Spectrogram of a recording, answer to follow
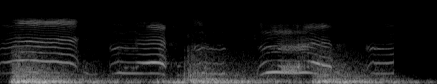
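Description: Newborn baby crying loudly: four high-pitched wails, each rising and then falling, with short breaths between them.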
